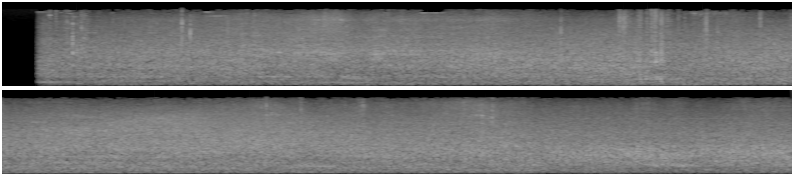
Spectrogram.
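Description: Steady rushing noise, like traffic, rain or static, starting abruptly after a brief silence and holding at an even level, with a small click about six and a half seconds in.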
